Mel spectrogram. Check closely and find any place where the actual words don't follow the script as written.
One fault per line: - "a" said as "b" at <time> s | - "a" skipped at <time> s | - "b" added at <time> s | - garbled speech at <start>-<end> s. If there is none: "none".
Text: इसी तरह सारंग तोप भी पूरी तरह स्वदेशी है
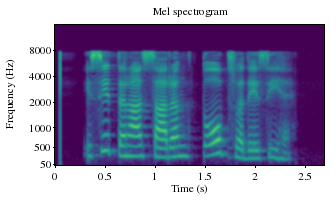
- "भी पूरी तरह" skipped at 1.8 s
